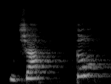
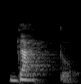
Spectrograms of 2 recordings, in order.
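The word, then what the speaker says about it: gatto: Next, কোক্কোলাতো উচ্চারণ করলেন, এটা হবে চোক্কোলাতো। নেক্সট, জেলাতো বলেছেন, রাইট, এটা তো জেলাতো। নেক্সট, জাত্তো, এটা হবে গাত্তো।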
